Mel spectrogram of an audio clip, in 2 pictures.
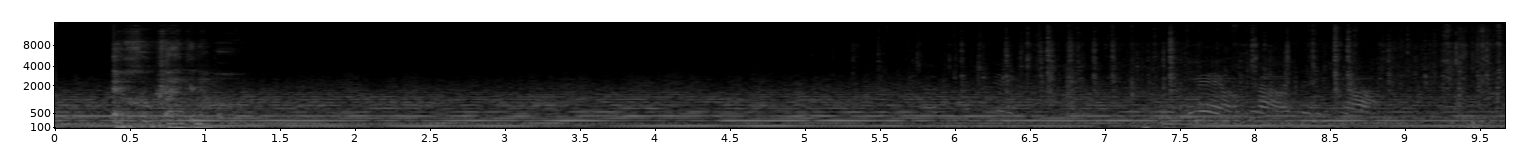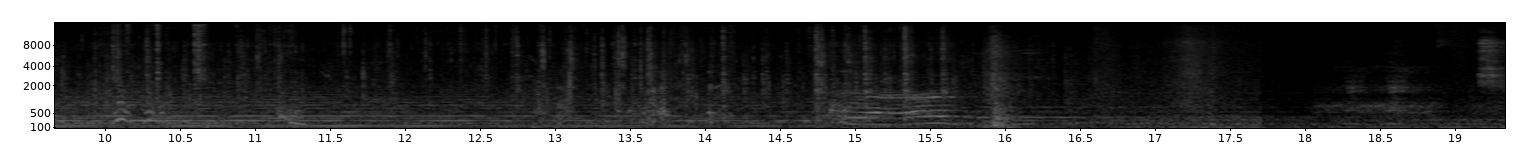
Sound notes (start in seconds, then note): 0.1 artificial male voice; 4.9 wheels on a paved road; 19.1 achmet – artificial male voice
